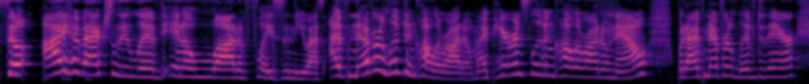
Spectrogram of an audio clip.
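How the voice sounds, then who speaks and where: A woman's raised, projected voice at a high pitch, very fast pace and lively intonation. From US East Coast (New England and South Florida). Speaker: YouTuber. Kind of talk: casual chat. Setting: livestream from living room.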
